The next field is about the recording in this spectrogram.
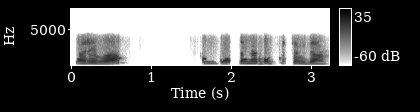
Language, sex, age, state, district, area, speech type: Hindi, female, 45-60, Uttar Pradesh, Hardoi, rural, conversation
